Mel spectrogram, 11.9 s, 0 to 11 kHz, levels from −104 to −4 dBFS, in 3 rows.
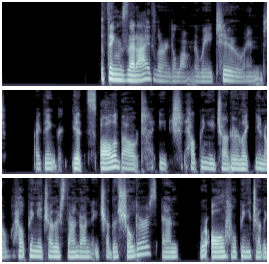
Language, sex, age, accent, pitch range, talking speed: English, female, 30-49, American, 140-170 Hz, 175 wpm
